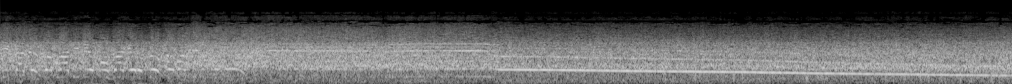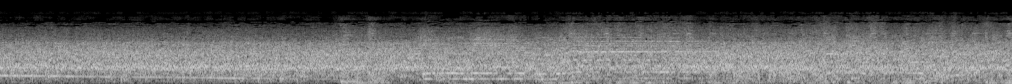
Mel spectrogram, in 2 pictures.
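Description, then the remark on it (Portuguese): A football stadium crowd of Corinthians fans roars after a headed goal by Basílio, a dense, continuous wall of cheering that holds loud for the whole stretch, with a few tonal horn-like notes sliding downward through it. “o grito do fundo do coração de um torcedor.”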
